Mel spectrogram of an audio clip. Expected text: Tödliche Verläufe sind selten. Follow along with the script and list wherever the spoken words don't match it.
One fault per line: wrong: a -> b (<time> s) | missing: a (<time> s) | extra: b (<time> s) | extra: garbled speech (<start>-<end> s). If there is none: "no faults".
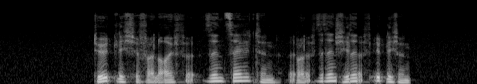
extra: garbled speech (2.9-4.1 s)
